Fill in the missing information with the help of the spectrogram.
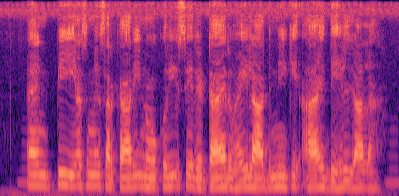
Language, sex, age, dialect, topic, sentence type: Bhojpuri, male, 36-40, Northern, banking, statement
